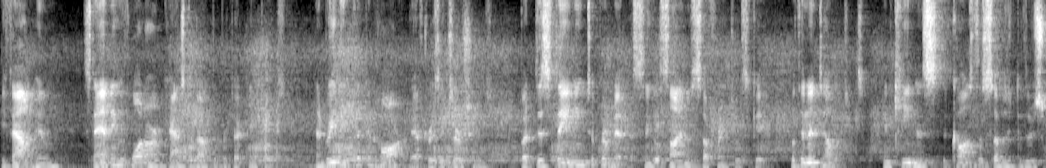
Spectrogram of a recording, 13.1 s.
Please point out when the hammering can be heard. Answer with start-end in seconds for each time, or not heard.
not heard.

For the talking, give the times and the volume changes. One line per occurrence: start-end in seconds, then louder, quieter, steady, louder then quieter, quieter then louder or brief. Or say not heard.
0.0-13.0 steady.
